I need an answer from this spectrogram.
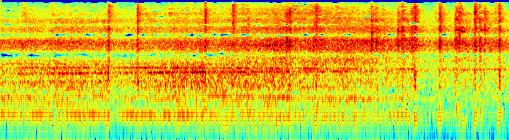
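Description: Narrow-gauge diesel locomotive passing close by with its engine running steadily. About four seconds in the coaches follow, and their wheels click rapidly over the rail joints.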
